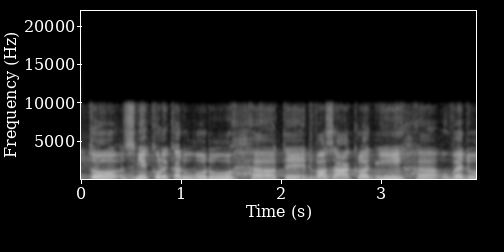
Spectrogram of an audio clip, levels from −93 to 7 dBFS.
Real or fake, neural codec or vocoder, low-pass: fake; vocoder, 22.05 kHz, 80 mel bands, WaveNeXt; 9.9 kHz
